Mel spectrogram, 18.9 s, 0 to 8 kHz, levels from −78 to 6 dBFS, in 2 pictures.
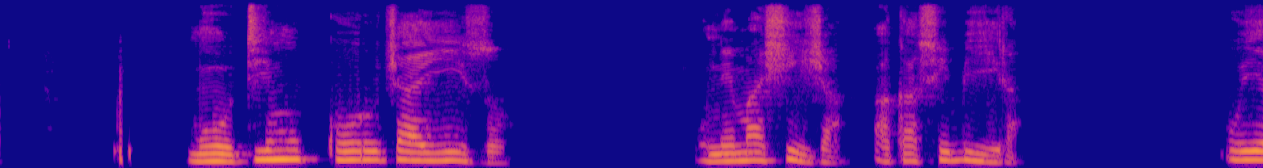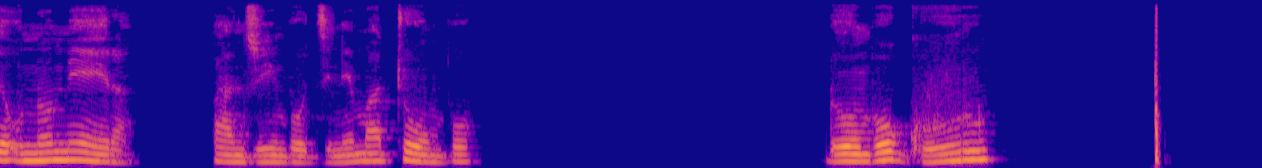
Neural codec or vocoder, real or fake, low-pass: none; real; 7.2 kHz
